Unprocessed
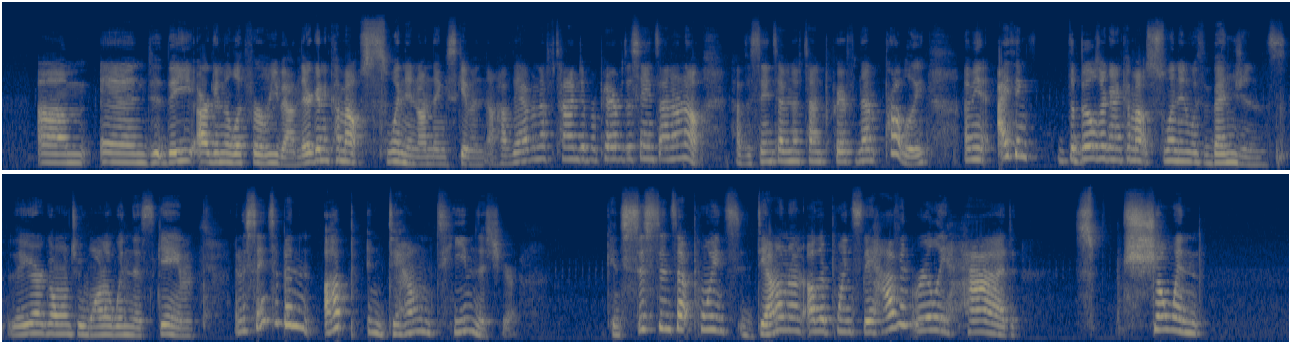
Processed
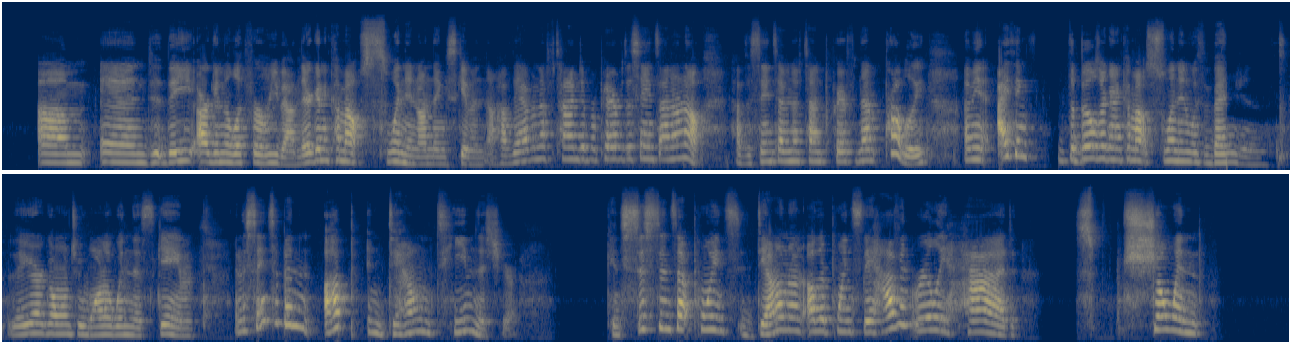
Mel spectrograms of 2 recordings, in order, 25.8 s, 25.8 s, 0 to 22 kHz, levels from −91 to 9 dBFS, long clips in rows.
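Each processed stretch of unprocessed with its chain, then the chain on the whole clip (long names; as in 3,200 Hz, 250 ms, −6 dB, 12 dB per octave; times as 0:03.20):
0:08.89–0:09.52: low-pass filter 9,900 Hz 24 dB per octave + parametric band 330 Hz +7.5 dB 0.47 octaves
0:12.24–0:12.77: low-pass filter 1,500 Hz + phaser with its sweep stopped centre 600 Hz, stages 4
whole clip: noise gate with hold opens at −53 dBFS; parametric band 1,000 Hz +12 dB 0.42 octaves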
